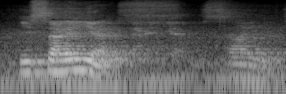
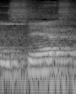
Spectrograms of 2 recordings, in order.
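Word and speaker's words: Ἠσαΐας: Isaias. Jadi bukan Iseas tapi Isaias. Ya, sampai sini gini aja, Isaias. Cuma karena penekanannya pada i maka kita kasih tonus ya.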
